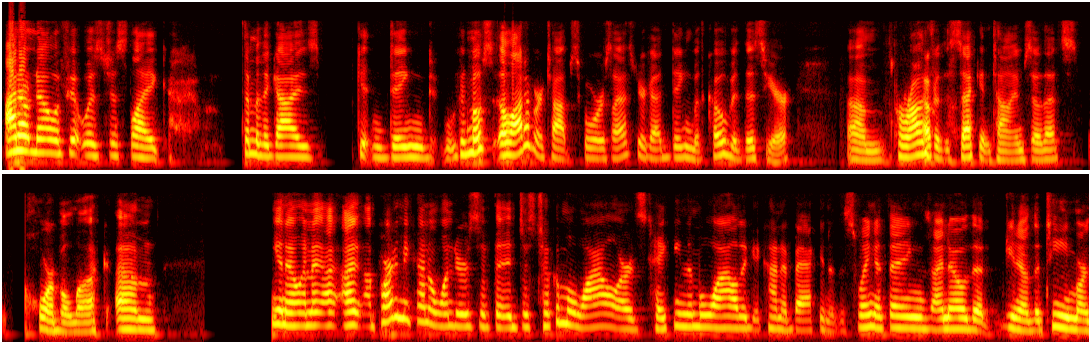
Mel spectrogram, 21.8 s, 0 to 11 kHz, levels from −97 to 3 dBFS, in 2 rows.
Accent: American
